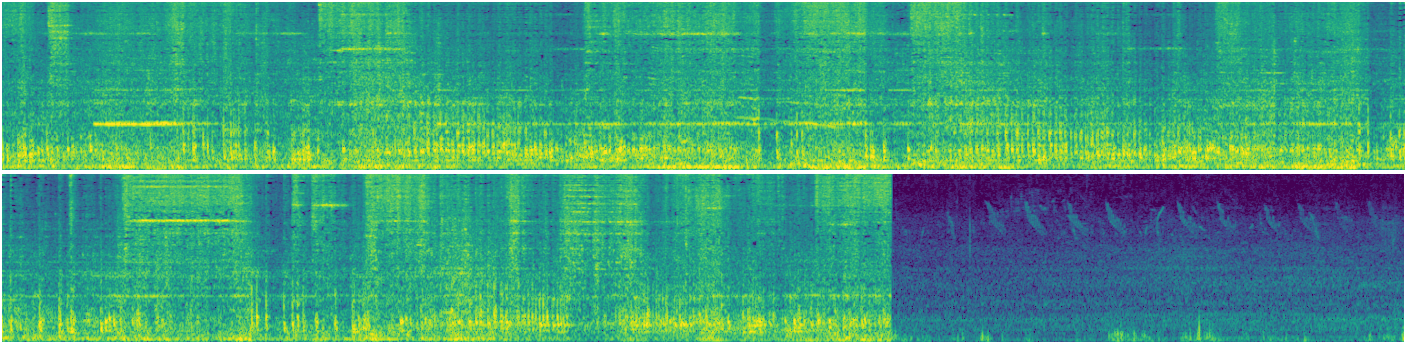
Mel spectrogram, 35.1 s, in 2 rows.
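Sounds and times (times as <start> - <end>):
train wheels clattering over rail joints: 0.0 - 28.7
high wheel squeal: 0.6 - 13.1, 13.7 - 17.1, 19.0 - 22.9, 24.6 - 28.7.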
